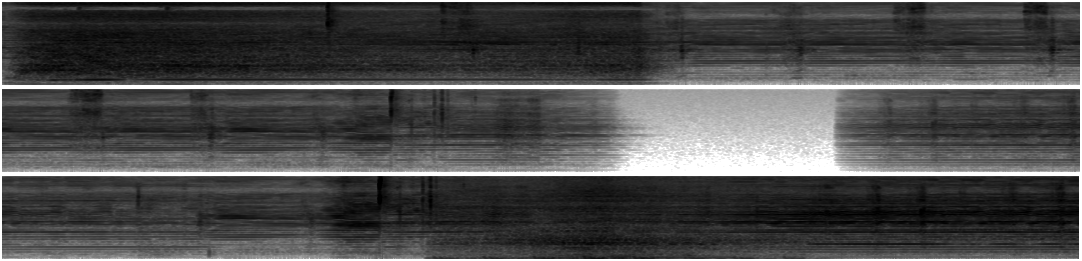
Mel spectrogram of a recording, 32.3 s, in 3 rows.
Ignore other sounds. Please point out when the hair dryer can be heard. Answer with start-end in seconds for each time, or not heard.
0.0-6.4, 25.8-32.2.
